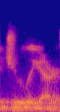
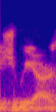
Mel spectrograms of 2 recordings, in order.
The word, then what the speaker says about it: Juilliard: this place called the Juilliard School in New York. And I didn't even know how to pronounce it. I thought it was the Juilliard School. I thought it was French.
